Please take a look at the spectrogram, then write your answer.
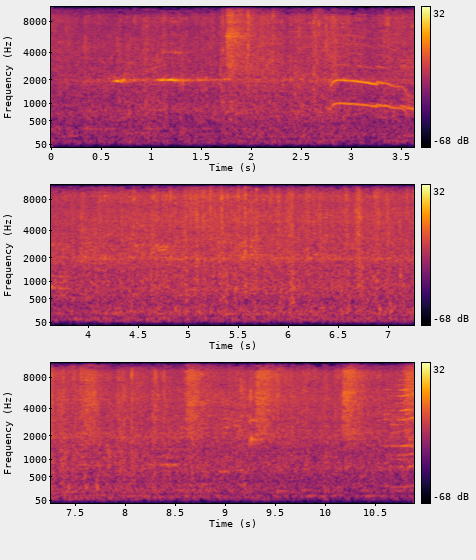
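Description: A racer roller coaster train at Kings Dominion rumbles steadily along its track with loud, continuous roar and occasional high wheel squeals, heard close by.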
